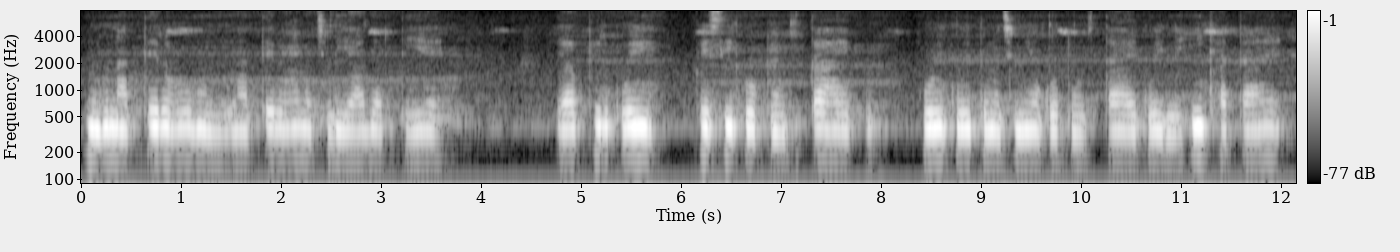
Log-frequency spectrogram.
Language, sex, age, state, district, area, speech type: Hindi, female, 60+, Uttar Pradesh, Hardoi, rural, spontaneous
